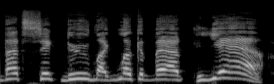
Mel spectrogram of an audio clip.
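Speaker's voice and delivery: high-pitched mock dude-speak; hyped fan impression. Fans in the queue admiring artwork, high hyped imitation. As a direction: imitate an over-excited gig-goer, pitched right up.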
